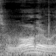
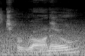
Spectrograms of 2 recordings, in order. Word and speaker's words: Toronto: We got Toronto in the house. I also learned that it's Toronto. It's not Toronto. It's Toronto. That's how you pronounce that, if that's correct.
